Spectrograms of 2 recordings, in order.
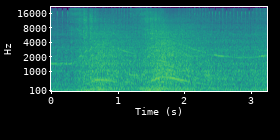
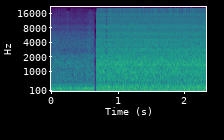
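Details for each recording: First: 3300 engine with smoke and unusually dirty recently changed oil: engine breaks up in uneven surges under acceleration instead of smooth climb; no knock, typical 3300 tick. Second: Long-stored Trofeo with 3.8 engine, 92,000 miles and old oil, first start after sitting: after a brief start-up it settles into a quiet, smooth, even idle with no knocks, ticks or misses, no smoke or check engine light.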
